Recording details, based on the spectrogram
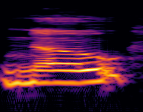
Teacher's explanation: Notice the O-W here has the long O's, not the ow sound, but the long O sound.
